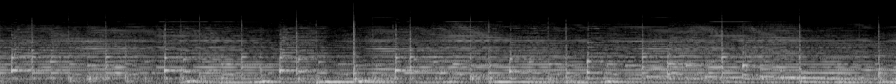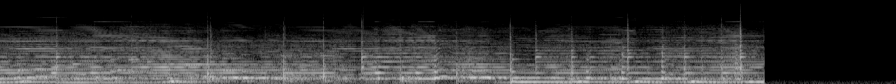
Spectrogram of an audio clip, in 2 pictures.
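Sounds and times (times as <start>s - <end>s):
sitar: 0.0s - 16.6s.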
